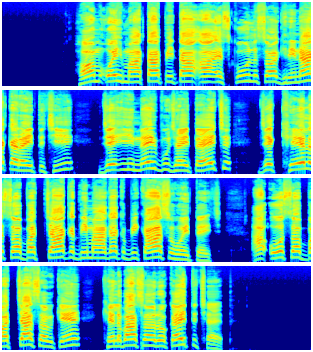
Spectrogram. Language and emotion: Maithili, disgusted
